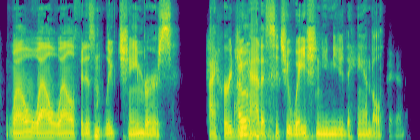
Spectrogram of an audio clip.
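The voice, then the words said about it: Imitates another person's voice. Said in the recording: “You better dust off that impression.”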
